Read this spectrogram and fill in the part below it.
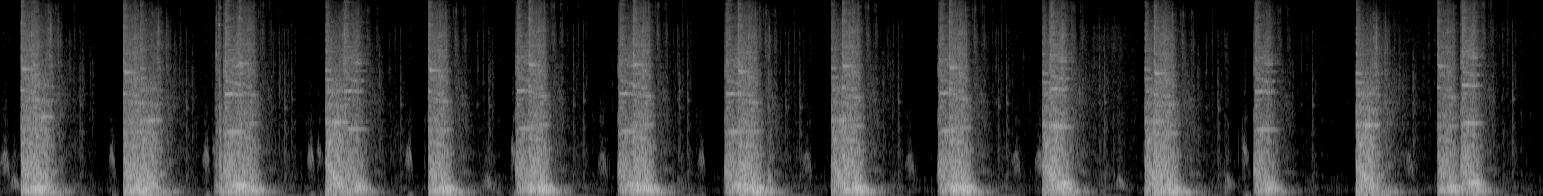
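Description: A pickaxe strikes hard stone in a steady, repeated rhythm, each blow ringing briefly.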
